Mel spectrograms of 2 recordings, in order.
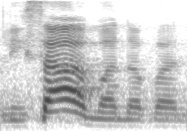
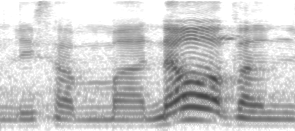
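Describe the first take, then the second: First: The stress is on the second syllable. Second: The stress is on the fourth syllable.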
